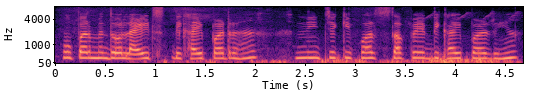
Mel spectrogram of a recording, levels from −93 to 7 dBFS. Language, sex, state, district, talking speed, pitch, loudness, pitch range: Hindi, female, Jharkhand, Garhwa, 205 wpm, 285 Hz, -17 LUFS, 275-300 Hz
